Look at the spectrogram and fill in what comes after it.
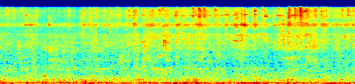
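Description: Passenger train running along the track, heard from an open-air car: a steady low rumble with faint, irregular clatter from the wheels and cars.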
